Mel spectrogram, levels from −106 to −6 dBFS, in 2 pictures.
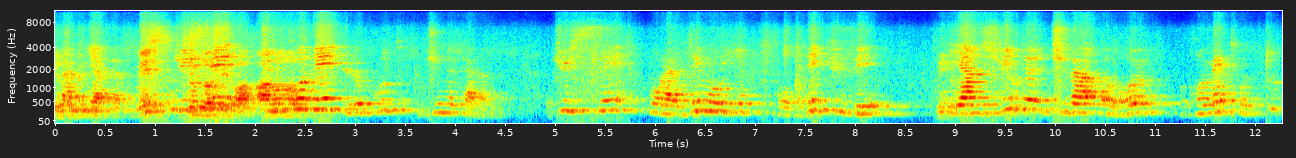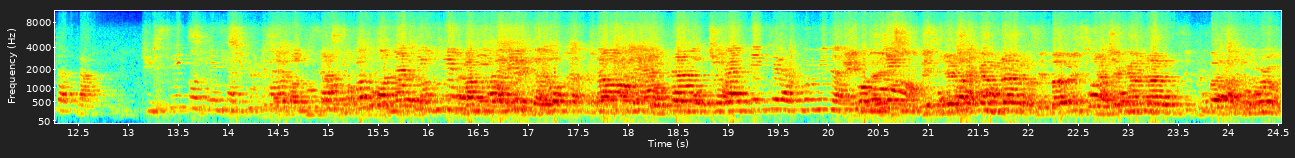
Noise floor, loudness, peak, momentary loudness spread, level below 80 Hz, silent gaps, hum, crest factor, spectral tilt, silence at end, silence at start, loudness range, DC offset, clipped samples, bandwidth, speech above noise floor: -48 dBFS; -16 LUFS; -4 dBFS; 19 LU; -54 dBFS; none; none; 12 dB; -2.5 dB/octave; 0 s; 0 s; 15 LU; under 0.1%; under 0.1%; 11 kHz; 32 dB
